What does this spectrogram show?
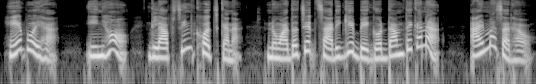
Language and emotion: Santali, happy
